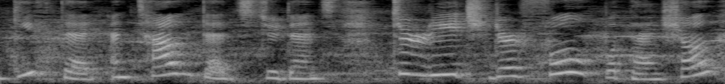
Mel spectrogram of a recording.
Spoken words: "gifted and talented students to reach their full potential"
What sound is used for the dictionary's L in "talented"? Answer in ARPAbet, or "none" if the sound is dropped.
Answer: none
